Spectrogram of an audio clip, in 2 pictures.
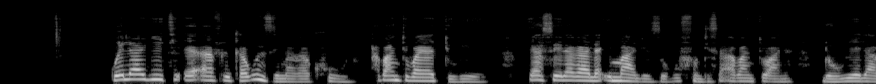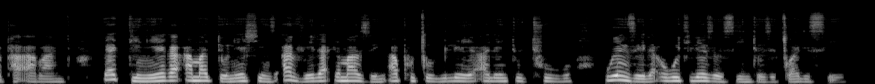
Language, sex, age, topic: North Ndebele, male, 25-35, health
